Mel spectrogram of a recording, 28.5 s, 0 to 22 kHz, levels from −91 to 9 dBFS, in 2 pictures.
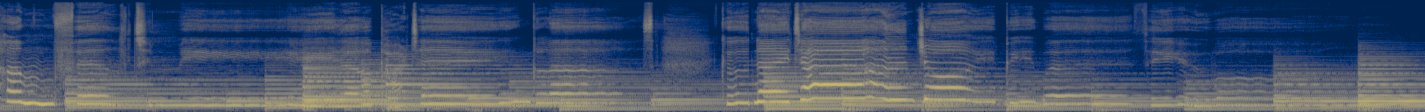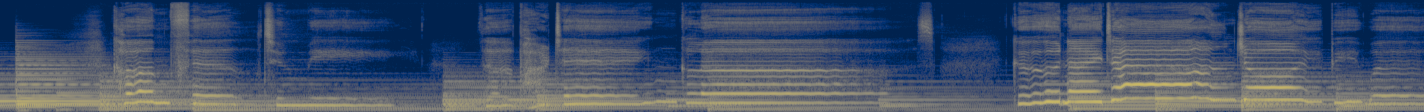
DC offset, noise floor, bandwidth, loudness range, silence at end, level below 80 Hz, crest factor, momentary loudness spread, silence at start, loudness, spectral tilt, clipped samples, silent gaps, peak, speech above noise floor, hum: under 0.1%; -43 dBFS; over 20 kHz; 9 LU; 0 s; -50 dBFS; 16 dB; 14 LU; 0 s; -19 LUFS; -5.5 dB/octave; under 0.1%; none; -4 dBFS; 26 dB; none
